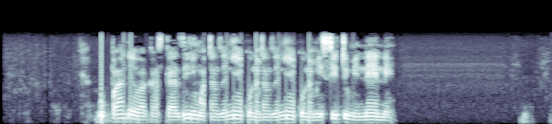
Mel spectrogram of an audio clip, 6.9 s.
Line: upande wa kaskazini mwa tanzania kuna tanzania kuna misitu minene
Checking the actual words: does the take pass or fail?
pass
